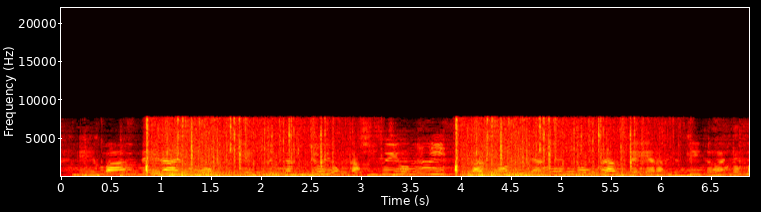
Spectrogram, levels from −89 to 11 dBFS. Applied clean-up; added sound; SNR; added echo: none; Fire; -2 dB; reverberation time 2.1 s.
